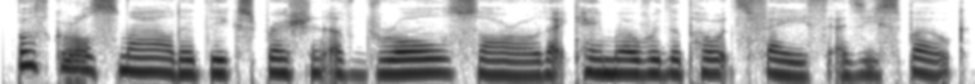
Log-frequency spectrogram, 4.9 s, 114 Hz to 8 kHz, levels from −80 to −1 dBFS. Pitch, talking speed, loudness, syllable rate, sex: 195 Hz, 220 wpm, -19 LUFS, 5.1 syllables/s, female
